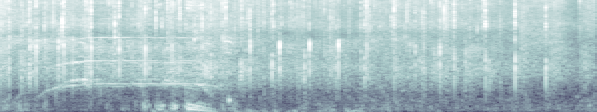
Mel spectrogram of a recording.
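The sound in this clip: A church audience applauds to welcome a guest onto the stage. The clapping is dense and steady for about six seconds, with voices mixed in, then eases off at the very end.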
